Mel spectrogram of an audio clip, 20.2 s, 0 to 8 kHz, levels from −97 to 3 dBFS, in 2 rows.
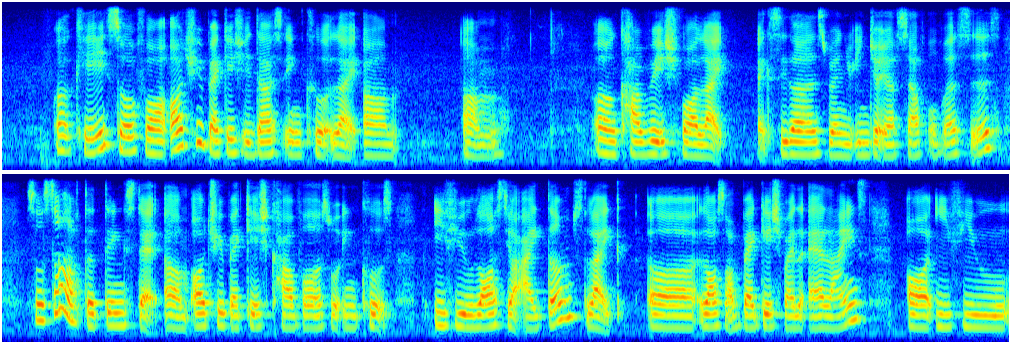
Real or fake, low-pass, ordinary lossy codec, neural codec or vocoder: real; 7.2 kHz; none; none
